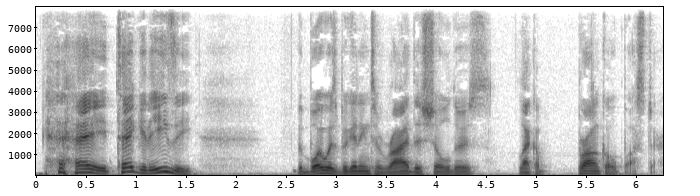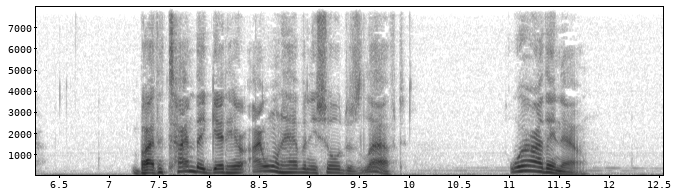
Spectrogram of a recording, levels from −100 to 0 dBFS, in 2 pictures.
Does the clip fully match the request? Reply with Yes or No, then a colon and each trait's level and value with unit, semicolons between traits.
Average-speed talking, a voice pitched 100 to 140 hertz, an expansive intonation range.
Yes: average, 155 wpm; low, 135 Hz; wide, 8.7 semitones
